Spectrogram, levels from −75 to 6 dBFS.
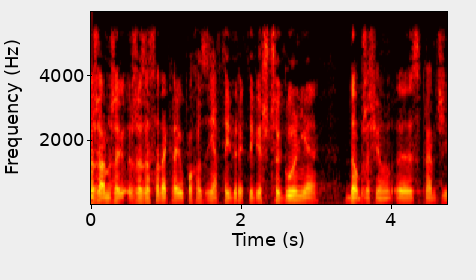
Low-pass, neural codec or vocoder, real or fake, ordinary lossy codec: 5.4 kHz; codec, 16 kHz, 8 kbps, FreqCodec, larger model; fake; none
